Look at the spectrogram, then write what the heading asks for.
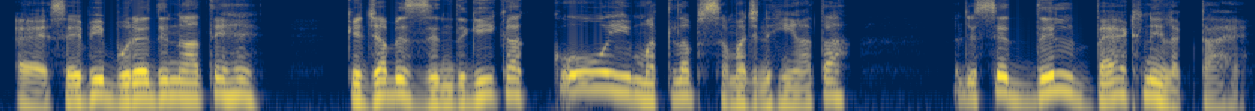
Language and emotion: Hindi, sad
